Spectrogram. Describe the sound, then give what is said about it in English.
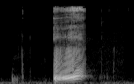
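A single short, buzzy fart with a low, wavering pitch, loud against near silence. “Give me 1 second, I'm gonna freaking fart.”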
